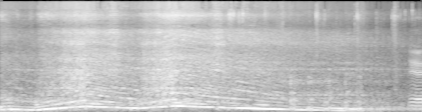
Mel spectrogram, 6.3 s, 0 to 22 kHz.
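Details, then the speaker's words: 1992 Subaru Sambar KS4 minitruck revving up and down after a valve cover gasket, grommet and distributor o-ring replacement, still smoking as residual oil burns off; rough gargling burble from a leaking exhaust flex pipe. "that little gargle i would say keep the exhaust broken just to keep that gargle in there but it's definitely still smoking"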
